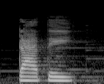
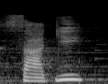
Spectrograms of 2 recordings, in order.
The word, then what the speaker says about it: Trà tỳ: Trà tỳ, danh từ xuất phát từ Phạn ngữ là Japita, cũng đọc là Xà Di, chỉ nghi thức quả thiêu nhục thân của một vị Phật hay cao tăng Phật giáo.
